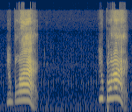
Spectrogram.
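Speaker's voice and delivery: high, rising insistence; emphatic high insist. Acted. Insisting at celebrities.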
